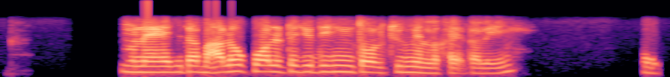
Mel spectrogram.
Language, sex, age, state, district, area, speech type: Santali, male, 18-30, West Bengal, Malda, rural, conversation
